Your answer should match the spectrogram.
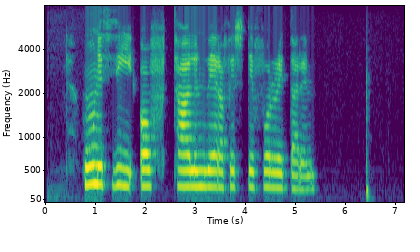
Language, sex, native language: Icelandic, other, Icelandic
